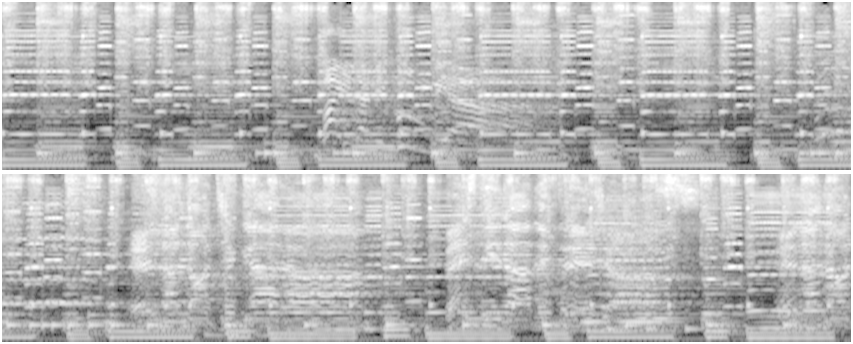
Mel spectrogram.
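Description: Instrumental introduction of a cumbia song. An accordion leads the melody over a steady, repeating bass line and percussion, with a quick falling run a few seconds in and busier playing from about halfway on.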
